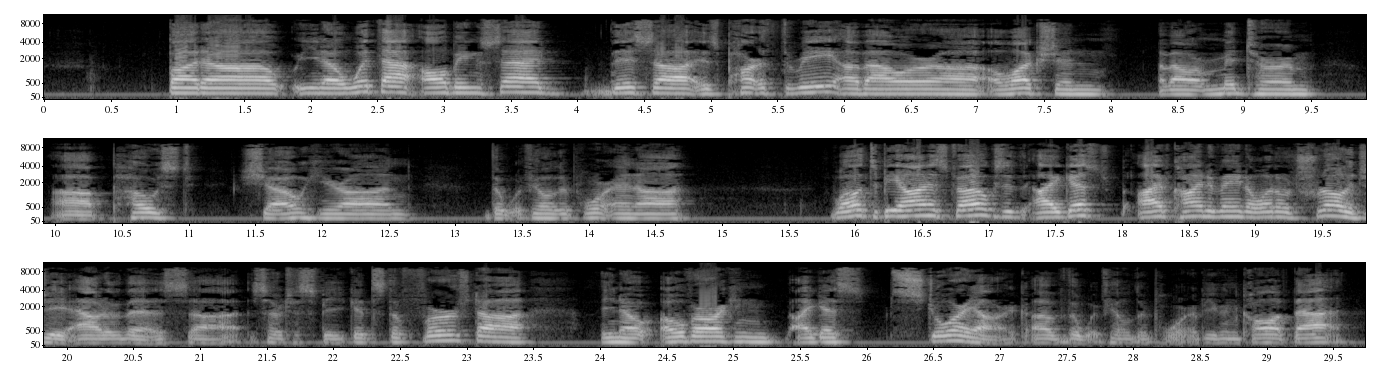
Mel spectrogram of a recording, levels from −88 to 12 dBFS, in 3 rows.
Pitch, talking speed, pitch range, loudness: 135 Hz, 150 wpm, 120-160 Hz, -17 LUFS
